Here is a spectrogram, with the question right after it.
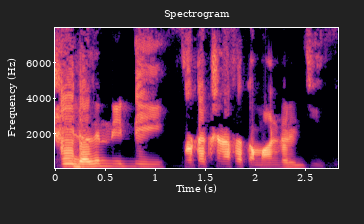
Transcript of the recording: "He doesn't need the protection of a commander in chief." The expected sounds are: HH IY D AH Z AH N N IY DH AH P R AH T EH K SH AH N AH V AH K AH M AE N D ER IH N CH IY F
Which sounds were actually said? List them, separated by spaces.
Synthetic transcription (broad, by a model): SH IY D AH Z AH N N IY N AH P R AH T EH K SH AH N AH F AH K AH M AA N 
